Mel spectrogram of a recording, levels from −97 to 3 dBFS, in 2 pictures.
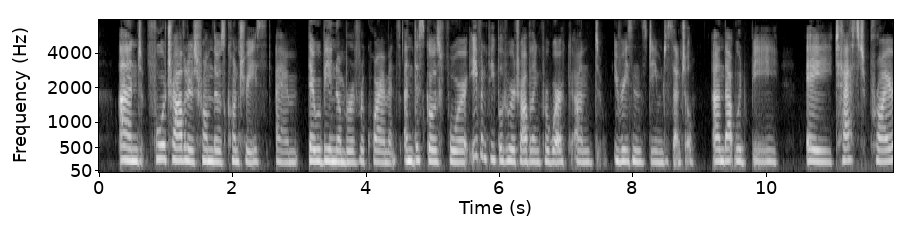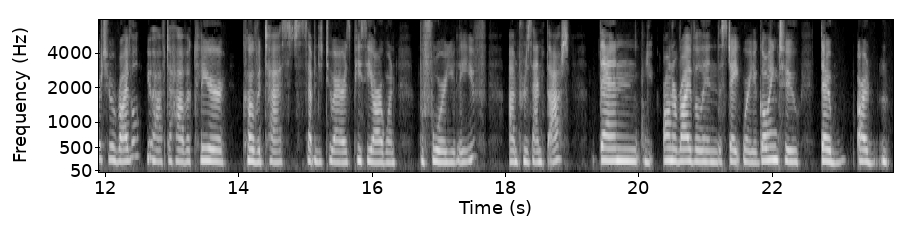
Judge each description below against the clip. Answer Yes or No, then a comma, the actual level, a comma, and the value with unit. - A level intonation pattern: Yes, narrow, 1.9 semitones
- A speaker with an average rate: Yes, average, 170 wpm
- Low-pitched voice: No, high, 225 Hz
